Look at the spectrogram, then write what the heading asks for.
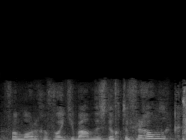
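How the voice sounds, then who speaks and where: A woman's voice: on the low side, lively intonation, fast, background noise, natural voice. An actress playing an anxious but feisty middle-aged working-class woman in a radio drama, blunt and plain-spoken. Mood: worried. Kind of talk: Dutch radio drama acting.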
